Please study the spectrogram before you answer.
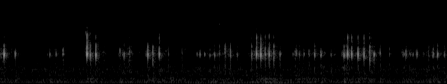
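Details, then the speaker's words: RC rock crawler, motor not running, axle turned by hand after resin-moulded UJ repair: sharp irregular light clicks, as if a gear in the gearbox is catching or something is not lined up right. "somewhere. Sounds like something's not quite lined up right."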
